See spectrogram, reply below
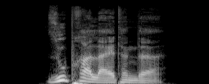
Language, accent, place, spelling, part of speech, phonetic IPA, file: German, Germany, Berlin, supraleitende, adjective, [ˈzuːpʁaˌlaɪ̯tn̩də], De-supraleitende.ogg
- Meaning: inflection of supraleitend: 1. strong/mixed nominative/accusative feminine singular 2. strong nominative/accusative plural 3. weak nominative all-gender singular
